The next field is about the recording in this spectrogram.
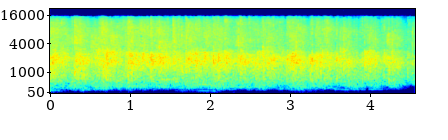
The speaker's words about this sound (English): Come on, clap for Jesus.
